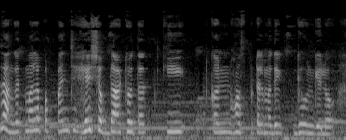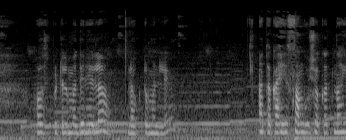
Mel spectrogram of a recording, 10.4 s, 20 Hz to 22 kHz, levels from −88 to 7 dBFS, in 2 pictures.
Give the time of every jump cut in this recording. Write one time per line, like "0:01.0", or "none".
0:03.0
